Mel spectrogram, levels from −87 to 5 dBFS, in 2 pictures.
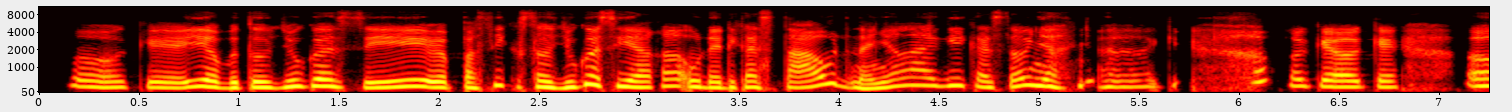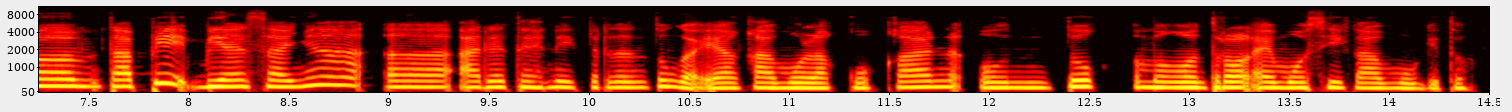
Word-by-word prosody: Oke 220 -4 -3 0.2
iya 250 - +4
betul 215 +2 +3
juga 255 +5 +3
sih, 220 +3 +2
eee, 215 - +3
pasti 205 +8 -1
kesel 225 0 +1
juga 220 +11 +4
sih 255 - +1
ya - - +2
Kak 265 -1 -3
udah 210 -3 +1
dikasih 215 -3 -3
tahu 215 +8 0
nanya 195 +6 0
lagi, 285 -1 -2
kasih 225 -6 -4
tahu 275 - 0
nanya 260 -6 +2 0.4
lagi, 275 +6 -12 0.6
oke 265 -2 -2 0.2
oke, 225 0 -4 0.4
mmm, 265 -2 +2
tapi 255 +9 +1 0.2
biasanya, 250 +5 +1
eee, 230 -1 0
ada 220 0 -1
teknik 220 0 -1
tertentu 215 +1 -3
nggak 200 - +2
yang 195 0 +1
kamu 195 0 +2 0.2
lakukan 220 +4 -2 0.2
untuk 205 +3 +1 0.2
mengontrol 215 0 +3
emosi 205 0 +1
kamu 190 -1 -1
gitu? 185 - -4
220 Hz, 160 wpm, -22 LUFS, 205-250 Hz, 0.6 s, iya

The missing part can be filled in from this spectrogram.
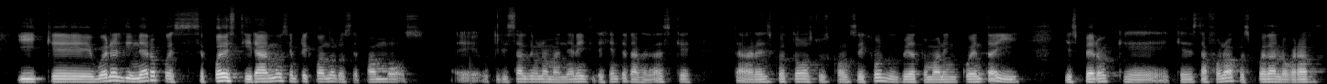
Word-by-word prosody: Y 130 0 +2
que 125 -1 +4
bueno, 155 +5 +5
el 175 - +3
dinero, 155 +7 +4
pues, 130 -7 -1
se 130 0 -9
puede 160 +7 +8
estirar, 135 -4 +3
¿no? 165 +2 +2
Siempre 145 -3 -4
y - - -13
cuando 135 +2 0
lo 130 - -4
sepamos, 120 0 -5 0.3
eh, - - -10
utilizar 120 +2 -5
de 130 - -2
una 125 -1 -1
manera 115 +2 -2
inteligente. 125 +1 -4
La 120 -2 -1
verdad 110 0 -4
es - - -9
que - - -8 0.4
te - - -11
agradezco 120 - -2
todos 130 0 -1
tus 120 - -8
consejos, 120 +8 -2
los 120 -5 -3
voy 120 0 +1
a 120 - +2
tomar 115 0 0
en 115 0 -3
cuenta, 125 +2 +1
y 120 -2 -1 0.4
y - - -4
espero 135 +2 +1
que 110 -2 -5
que 115 - -4
de 115 - -1
esta 115 - -3
forma, - - +1
pues, - - -6
pueda 125 +1 +2
lograr 120 0 +1
125 Hz, 210 wpm, -21 LUFS, 120-130 Hz, 0.4 s, puede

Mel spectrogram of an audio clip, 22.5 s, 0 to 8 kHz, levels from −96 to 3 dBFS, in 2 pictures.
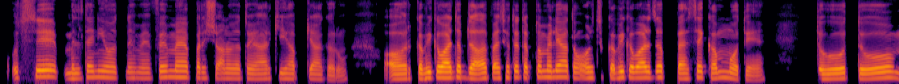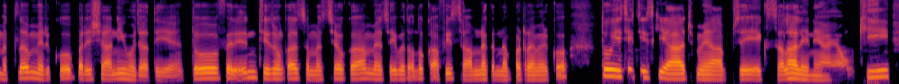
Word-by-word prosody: उससे 185 0 +2
मिलता 140 +4 -3
ही 170 - +1
नहीं 180 - -2
है 170 - +1
उतने 155 0 -8
में। 150 -1 -7
फ़िर 170 0 +1
मैं 175 -1 +1
परेशान 155 -2 -2
हो 145 - -2
जाता 140 0 -4
हूँ, 130 - -2
यार 135 +1 -3
कि 140 - -5
अब 135 -1 -4
क्या 130 -2 -3
करूँ? 120 -1 -9 0.5
और 130 +1 +2
कभी-कभार 160 +3 +7
जब 165 0 +1
ज़्यादा 145 0 +5
पैसे 155 +2 +1
होते 170 - -1
हैं - - -10
तब - - -27
तो 175 - +2
मैं 175 0 +2
ले 180 - +4
आता 175 -3 +2
हूँ - - -1
और 160 - +2
च 175 - -7
कभी-कभार 165 0 +4
जब 170 +1 +2
पैसे 140 +4 +2
कम 155 +3 -1
होते 125 -3 -1
हैं, 105 +1 -8 0.7
तो 135 +2 +4 0.2
तो 145 +5 +4
मतलब 150 +4 -1
मेरे 135 -6 -2
को 80 +1 0
परेशानी 130 +1 -1
हो 125 -4 -2
जाती 105 -1 -4
है। 105 0 -6 0.2
तो 150 +1 +4
फ़िर - - +1
इन 165 +2 -3
चीज़ों 140 -1 0
का 140 - +3
समस्याओं 130 0 -3
का 130 +2 +1
मैं 135 -2 -3
सही 125 - -4
बताऊँ 125 -1 -3
तो 140 - -1
काफ़ी 140 - -2
सामना 120 -1 -2
करना 115 -1 -4
पड़ - - +1
रहा 115 - +1
है 115 - -3
मेरे 115 0 -2
को। - - 0 0.5
तो 205 -1 +7
इसी 190 +1 +3
चीज़ 170 -3 -4
की 165 - +1
आज 135 0 +4
मैं 125 -1 +1
आपसे 120 +1 -2
1 120 - -6
सलाह 135 +4 +3
लेने 115 -3 -1
आया 110 0 -5
हूँ 85 - -8
कि 180 +3 0
140 Hz, 215 wpm, -28 LUFS, 125-160 Hz, 0.7 s, कभी-कभार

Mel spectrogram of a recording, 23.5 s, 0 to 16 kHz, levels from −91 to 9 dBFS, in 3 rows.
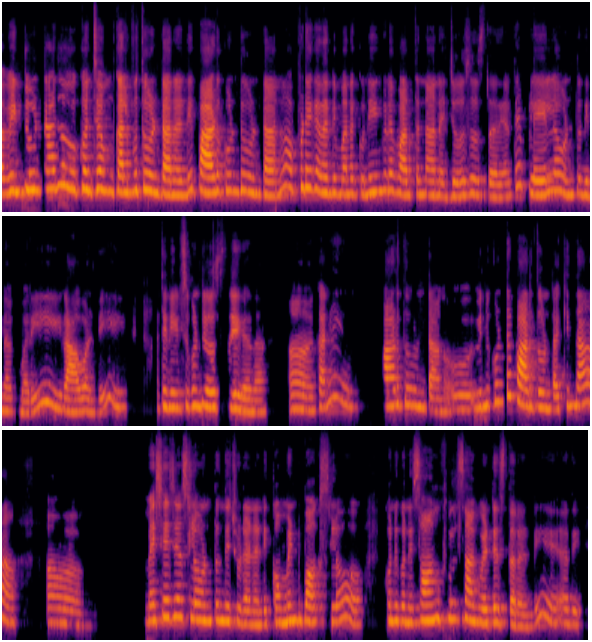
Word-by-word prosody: వింటూ 270 +2 +3
ఉంటాను. 310 +5 +2 0.2
కొంచెం 300 0 +5 0.2
కలుపుతూ 260 +3 +4
ఉంటానండి. 225 -2 +3
పాడుకుంటూ 265 +2 +5
ఉంటాను. 225 0 0
అప్పుడే 330 +1 0
కదండీ! 250 -3 +1
మనకు 235 0 -4
నేను 260 +2 +1
కూడా 285 0 -1
పాడుతున్నా 220 0 -1
అనే 205 -1 -4
జోస్ 210 +3 -2
వస్తది. 205 -4 -4
అంటే 205 - -7
ప్లేల్లో 235 +5 +1
ఉంటుంది. 220 0 -3
నాకు 190 0 -8
మరీ 175 +6 -6 0.4
రావండి. 180 - -1 0.7
అంటే 255 +3 -2
నిల్చుకుంటూ 255 +3 -1
వస్తాయి 235 -1 0
గదా! 175 -1 -3 0.4
ఆ! - - -1 0.3
కానీ, 275 +11 -2 0.7
పాడుతూ 260 +2 +2
ఉంటాను. 200 -7 -3
ఉ - - -5 0.2
వినుకుంటే 295 - -2
పాడుతూ 260 -3 +6
ఉంటా. 220 -2 -2
కింద 265 +1 -1 0.8
ఆహ్, 215 -3 -4 0.9
మెసేజెస్‌లో 300 +2 +1
ఉంటుంది 250 0 +1
చూడండండి 205 -3 -2
కమెంట్ 240 +3 +2
బాక్స్‌లో 235 +1 0 0.6
కొన్ని 250 -1 +1
కొన్ని 225 -2 0
సాంగ్ 255 +2 +4
ఫుల్ 275 -1 -3
సాంగ్ 255 -3 +3
పెట్టేస్తారండి 215 - -2 0.3
అది. 205 -2 -6
240 Hz, 125 wpm, -23 LUFS, 220-265 Hz, 0.9 s, పాడుతూ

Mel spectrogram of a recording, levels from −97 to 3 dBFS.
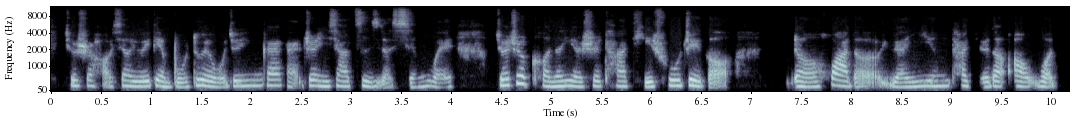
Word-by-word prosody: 就 225 - -1
是 225 - +2
好 220 - -6
像 210 +2 -2
有 200 0 +3
一 - - +4
点 205 -4 +1
不 180 0 -2
对， 225 +1 +3
我 175 -2 0
就 215 - -1
应 225 +1 -2
该 235 -1 -1
改 - - -6
正 230 -1 0
一 205 -1 +1
下 205 -1 -2
自 205 +1 -2
己 195 0 -3
的 - - -3
行 185 +4 -4
为， 180 -1 -4
我 185 - -15
觉 235 - +2
得 - - +4
这 310 +3 +4
可 210 -6 -3
能 200 +2 +3
也 205 -3 +2
是 200 +2 -1
他 205 -1 -3
提 190 -2 +1
出 225 +2 +2
这 230 -4 +5
个， 210 - 0 0.7
呃 190 -1 +3
话 210 0 +3
的 - - -1
原 185 +2 0
因。 210 0 0
他 220 - -2
觉 185 -3 -3
得， 205 - +4
哦， 200 -3 +2
我 185 -3 +2
205 Hz, 265 characters per minute, -20 LUFS, 190-225 Hz, 0.7 s, 这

